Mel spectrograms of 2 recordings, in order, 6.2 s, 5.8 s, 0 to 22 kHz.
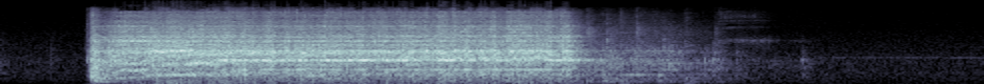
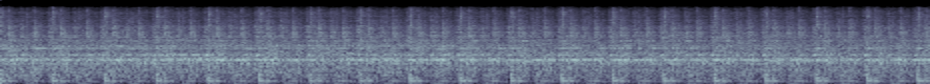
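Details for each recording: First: Kohler K241 single-cylinder engine, owner thinks off a Gravely 810/8102, on a workbench at idle with gasoline poured in: small single fires, runs ragged about three seconds, then fades and dies; running lean from fuel starvation, believed fixed main jet carburetor. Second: Kohler K241 single-cylinder engine, likely off a Gravely 810, revived after mixture screws set to three turns: even, regular popping beat at steady idle, no misses or surging, not really smoking.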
